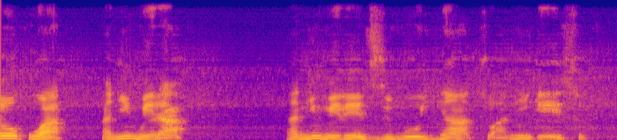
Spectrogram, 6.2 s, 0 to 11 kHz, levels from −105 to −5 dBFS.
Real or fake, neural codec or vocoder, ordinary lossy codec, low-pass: fake; vocoder, 22.05 kHz, 80 mel bands, HiFi-GAN; none; none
